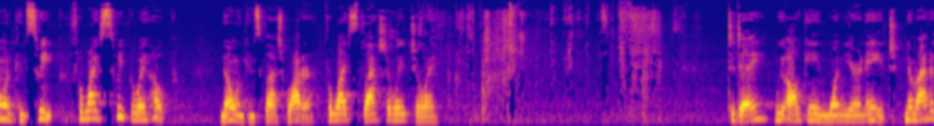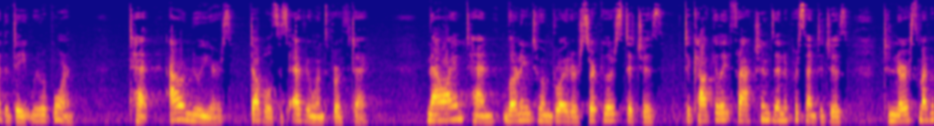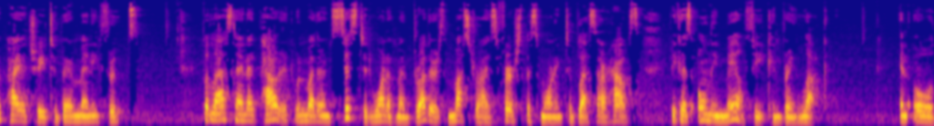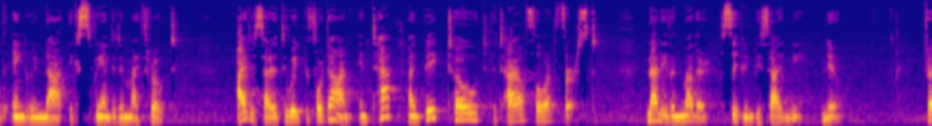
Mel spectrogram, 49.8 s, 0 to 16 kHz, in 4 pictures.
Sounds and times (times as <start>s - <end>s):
Speech: 0.0s - 2.4s, 3.0s - 6.0s, 9.7s - 13.5s, 14.2s - 17.4s, 18.2s - 26.8s, 27.6s - 36.0s, 36.9s - 39.8s, 40.5s - 45.4s, 46.0s - 48.7s.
